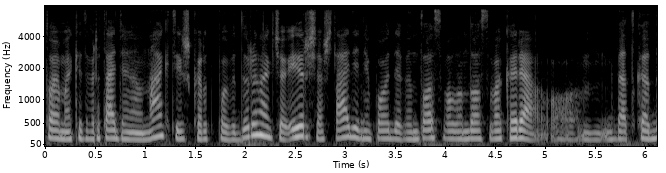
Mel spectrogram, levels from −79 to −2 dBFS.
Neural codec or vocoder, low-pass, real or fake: vocoder, 44.1 kHz, 128 mel bands, Pupu-Vocoder; 7.2 kHz; fake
